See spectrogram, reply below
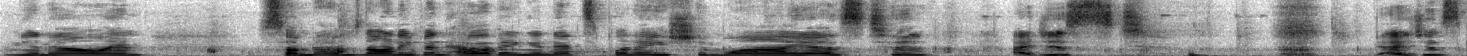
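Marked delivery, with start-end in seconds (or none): none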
